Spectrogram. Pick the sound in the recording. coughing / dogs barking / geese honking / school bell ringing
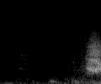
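dogs barking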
